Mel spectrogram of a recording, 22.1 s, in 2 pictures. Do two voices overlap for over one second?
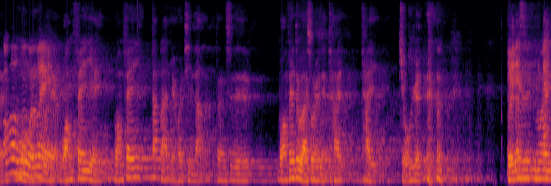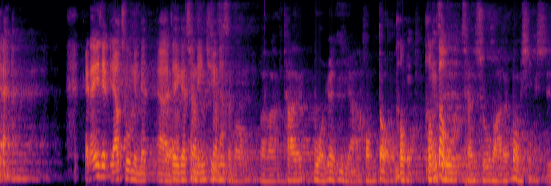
Yes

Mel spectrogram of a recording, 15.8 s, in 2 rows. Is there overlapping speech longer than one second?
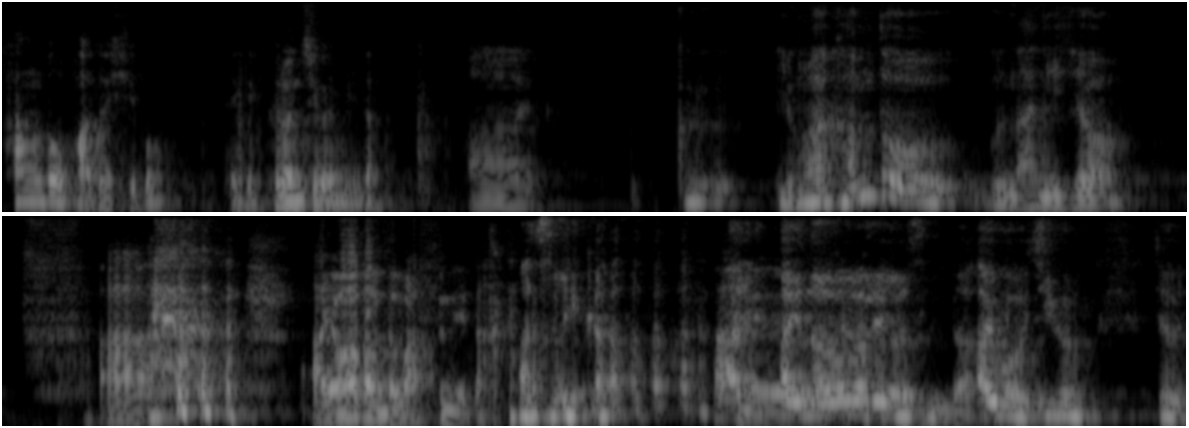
Yes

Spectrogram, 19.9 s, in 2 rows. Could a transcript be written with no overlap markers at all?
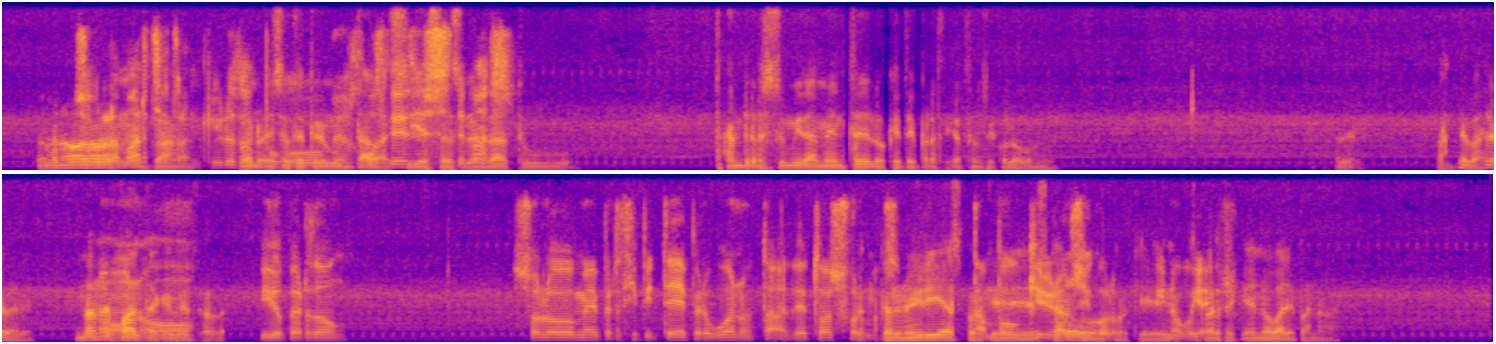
No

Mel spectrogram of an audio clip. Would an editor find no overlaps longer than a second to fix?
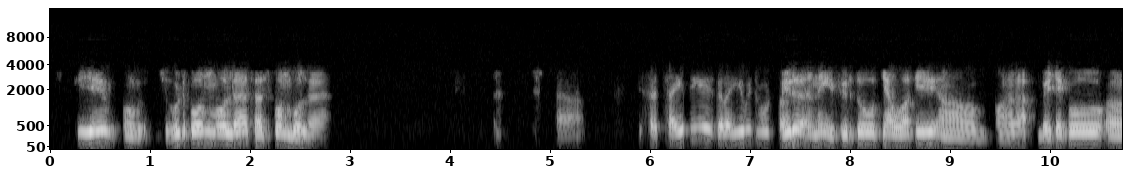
Yes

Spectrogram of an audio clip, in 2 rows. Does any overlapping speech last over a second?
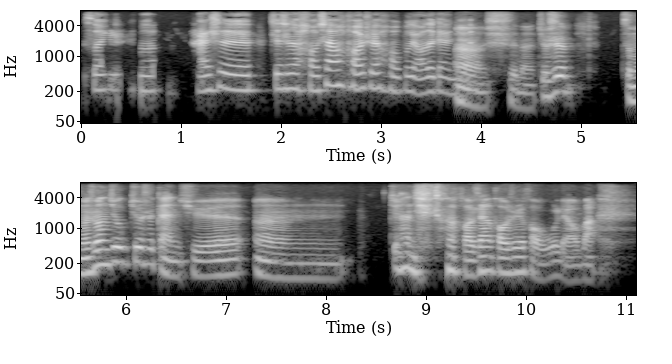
No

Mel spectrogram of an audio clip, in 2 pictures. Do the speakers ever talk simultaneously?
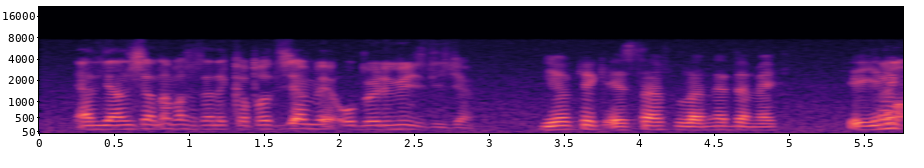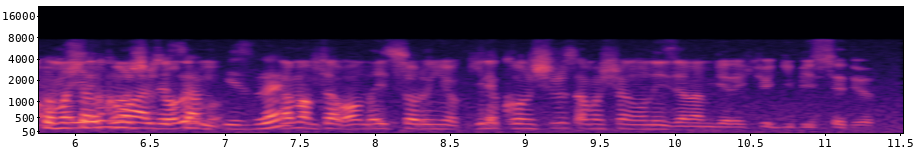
Yes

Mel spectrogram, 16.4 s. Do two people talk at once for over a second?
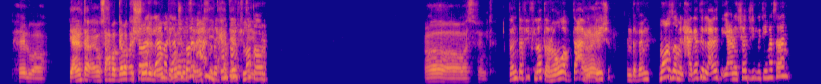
Yes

